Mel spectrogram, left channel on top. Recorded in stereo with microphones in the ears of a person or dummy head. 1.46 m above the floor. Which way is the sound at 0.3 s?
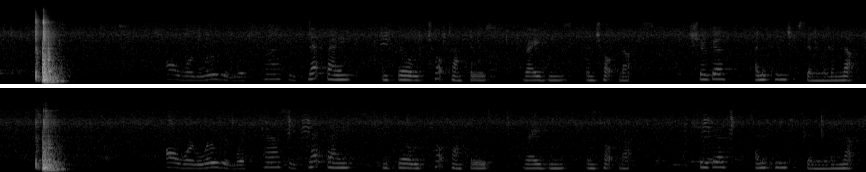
40° left (ahead or behind).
